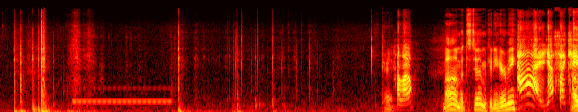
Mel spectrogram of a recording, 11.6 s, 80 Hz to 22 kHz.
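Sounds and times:
telephone dial tone on speakerphone: 1.4 - 3.5
speech: 7.7 - 11.5.

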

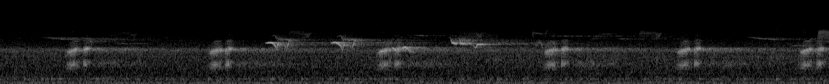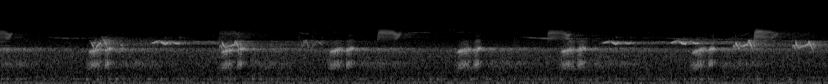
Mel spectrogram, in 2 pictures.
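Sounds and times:
chorus of many distant frogs: 0.6 - 1.5, 2.1 - 16.5.

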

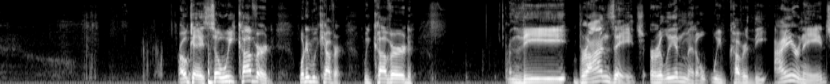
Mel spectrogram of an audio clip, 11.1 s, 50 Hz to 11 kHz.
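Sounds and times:
quiet hum: 0.0 - 11.0
soft slurping sip of coffee: 0.8 - 2.4
speech: 2.4 - 5.9, 6.8 - 11.0.

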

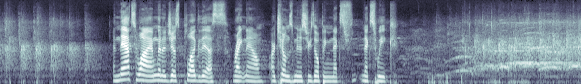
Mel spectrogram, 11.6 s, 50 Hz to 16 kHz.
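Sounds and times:
room full of people applauding: 0.0 - 1.9, 8.8 - 11.6
speech: 2.3 - 8.0.

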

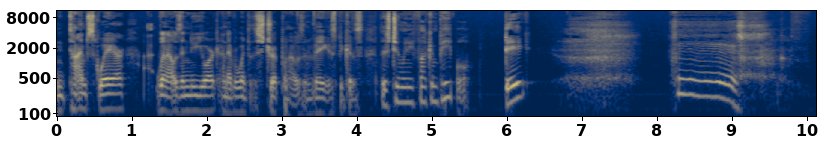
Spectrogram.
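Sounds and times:
speech: 0.0 - 6.4, 8.2 - 9.6
person yawning: 6.8 - 9.8.

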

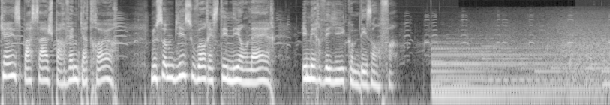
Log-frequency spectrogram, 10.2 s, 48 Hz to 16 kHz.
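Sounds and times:
speech: 0.0 - 6.6, 7.2 - 7.6
hundreds of common cranes trumpeting while migrating overhead: 7.2 - 10.1.

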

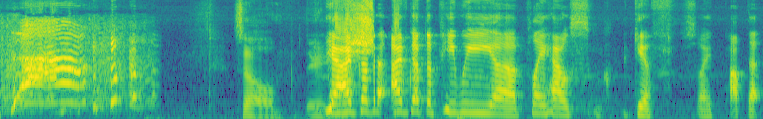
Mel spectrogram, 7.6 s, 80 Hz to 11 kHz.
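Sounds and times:
child screaming sound effect: 0.1 - 1.0, 3.3 - 3.8
speech: 2.4 - 7.6.

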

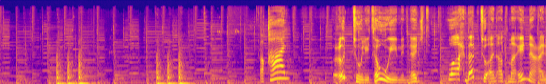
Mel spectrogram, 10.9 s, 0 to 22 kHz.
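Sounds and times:
firm knocking on a wooden door: 1.0 - 2.1, 3.0 - 4.1
speech: 5.2 - 6.0, 6.6 - 10.9.

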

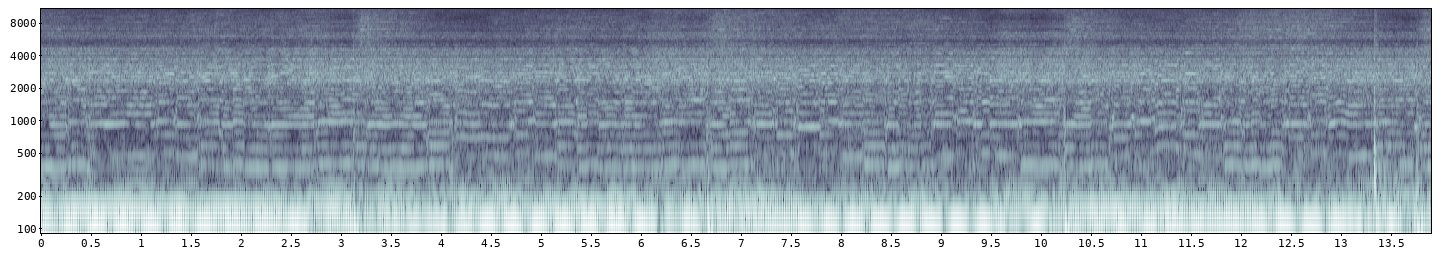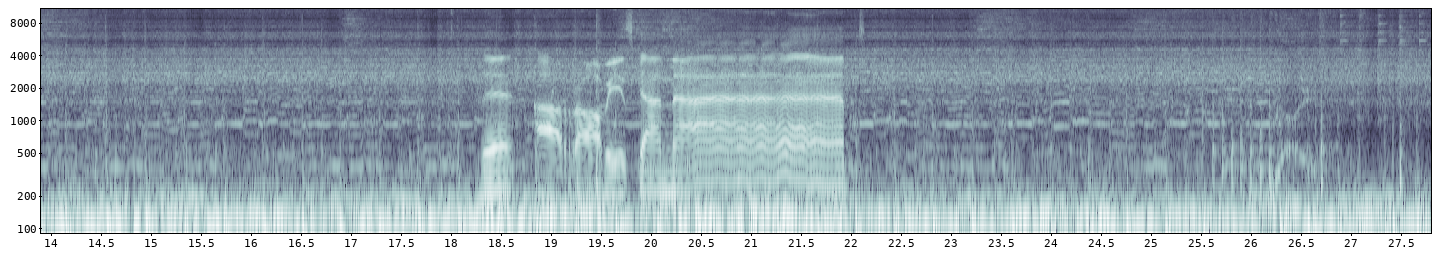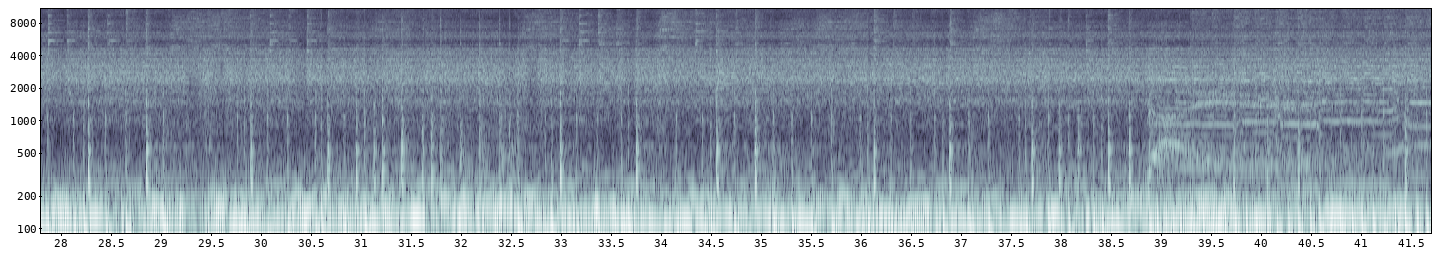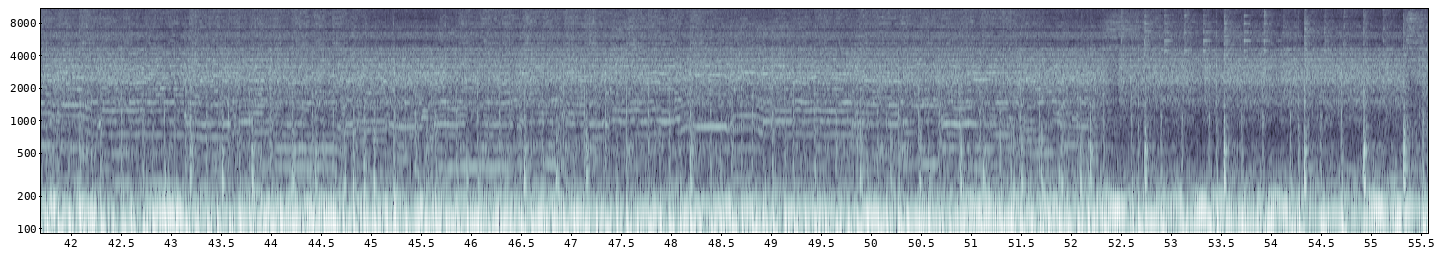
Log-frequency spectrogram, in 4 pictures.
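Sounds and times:
buzzing heavily distorted guitars in old-school gore grind metal: 0.0 - 55.5
speech: 19.6 - 22.1.

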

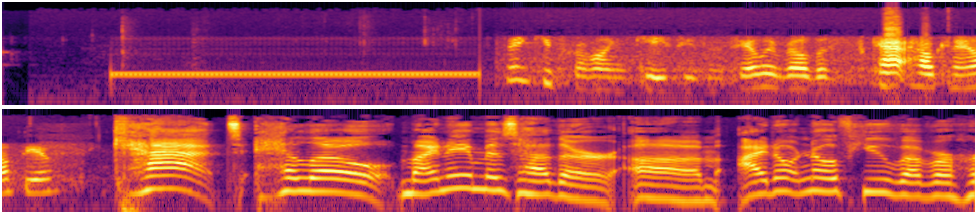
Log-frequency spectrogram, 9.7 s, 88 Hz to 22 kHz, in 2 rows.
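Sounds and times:
steady continuous telephone line tone: 0.5 - 2.4
speech: 2.6 - 9.7.

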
